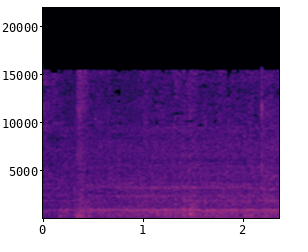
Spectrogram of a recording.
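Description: Steady running hum of a front-loading washing machine turning its drum during the wash, mixed with the cooling fan of the 12 V JINSI 3000 W inverter that is powering it, the fan switched on under the load.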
